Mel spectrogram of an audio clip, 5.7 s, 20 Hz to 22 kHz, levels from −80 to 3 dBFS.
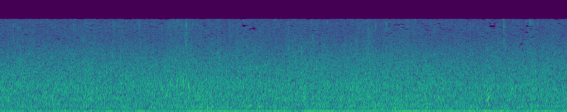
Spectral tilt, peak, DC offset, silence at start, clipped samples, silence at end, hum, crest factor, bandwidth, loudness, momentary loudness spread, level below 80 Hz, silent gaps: -4 dB/octave; -6 dBFS; under 0.1%; 0 s; under 0.1%; 0 s; none; 16 dB; 11.5 kHz; -23 LUFS; 2 LU; -30 dBFS; none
